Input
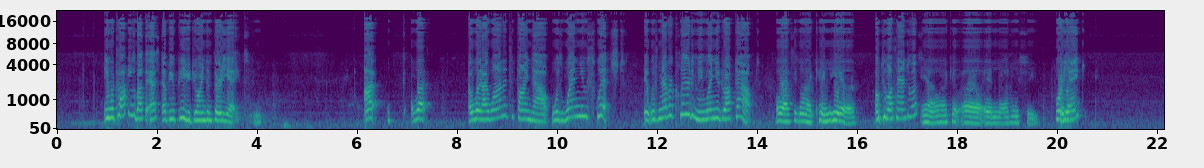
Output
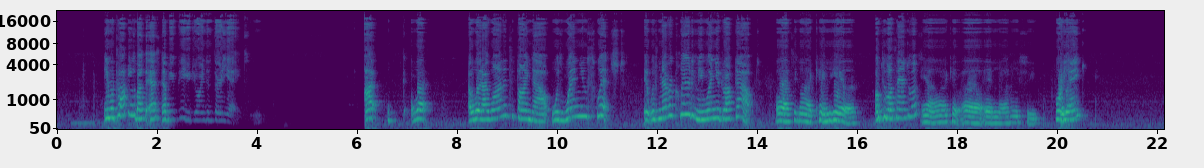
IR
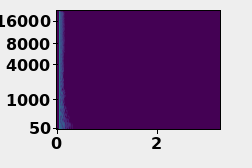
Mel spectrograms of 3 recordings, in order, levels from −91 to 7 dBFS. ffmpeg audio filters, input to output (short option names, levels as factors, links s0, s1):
-filter_complex "[0:a]asettb=1/sr,asplit=3[s0][s1][s2];[s0]atrim=end=2.244[s3];[s1]atrim=start=2.24:end=6.16,asetpts=PTS-STARTPTS,afade=t=in:d=0.004:c=qsin,afade=t=out:st=3.916:d=0.004:c=qsin,aderivative[s4];[s2]atrim=start=6.156[s5];[s3][s4]acrossfade=d=0.004:c1=hsin:c2=qsin[s6];[s6][s5]acrossfade=d=0.004:c1=qsin:c2=hsin[s7];[1:a]atrim=start_sample=2205,asetrate=37044,aresample=44100[s8];[s7][s8]afir=irnorm=-1:irlink=0,volume=0.398"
